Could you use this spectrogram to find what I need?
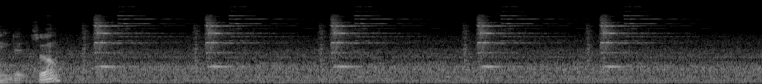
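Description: A bright game chime rings several times.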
